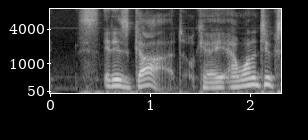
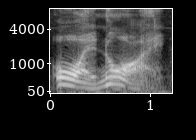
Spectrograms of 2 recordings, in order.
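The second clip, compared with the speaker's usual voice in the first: mock broad Australian accent, a bit louder; Steve Irwin Australian accent; 4 dB louder than usual. Host imitating Steve Irwin's Australian accent for a viewer. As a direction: tease the Australian accent with "Oi, noi". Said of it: "he should be like".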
